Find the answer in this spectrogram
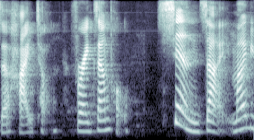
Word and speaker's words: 现在: So when Cantonese speakers pronounce the fourth tone, they usually don't drop the sound low enough, therefore sounding like the first tone, which is a high tone. For example, 现在 might be pronounced as 现在。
